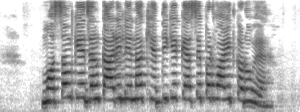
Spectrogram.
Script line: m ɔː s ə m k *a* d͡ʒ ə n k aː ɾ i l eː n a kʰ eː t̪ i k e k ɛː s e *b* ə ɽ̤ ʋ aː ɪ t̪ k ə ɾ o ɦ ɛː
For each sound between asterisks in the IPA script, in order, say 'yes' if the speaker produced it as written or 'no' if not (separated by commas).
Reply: no, no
